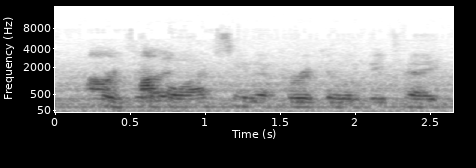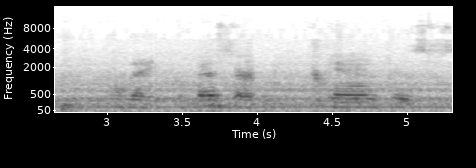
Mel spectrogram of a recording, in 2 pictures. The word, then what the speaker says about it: curriculum vitae: There's also something called a CV, which is a curriculum vitae. Is that how you pronounce it?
